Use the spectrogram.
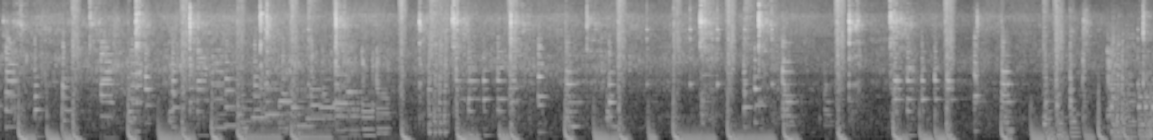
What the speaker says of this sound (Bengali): যেহেতু আমি জানি পটলটাকে তো ভাজতে হবে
